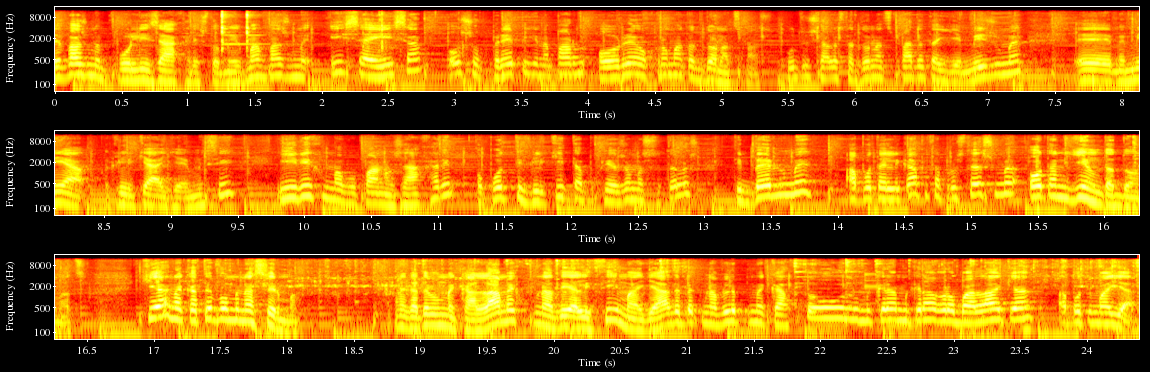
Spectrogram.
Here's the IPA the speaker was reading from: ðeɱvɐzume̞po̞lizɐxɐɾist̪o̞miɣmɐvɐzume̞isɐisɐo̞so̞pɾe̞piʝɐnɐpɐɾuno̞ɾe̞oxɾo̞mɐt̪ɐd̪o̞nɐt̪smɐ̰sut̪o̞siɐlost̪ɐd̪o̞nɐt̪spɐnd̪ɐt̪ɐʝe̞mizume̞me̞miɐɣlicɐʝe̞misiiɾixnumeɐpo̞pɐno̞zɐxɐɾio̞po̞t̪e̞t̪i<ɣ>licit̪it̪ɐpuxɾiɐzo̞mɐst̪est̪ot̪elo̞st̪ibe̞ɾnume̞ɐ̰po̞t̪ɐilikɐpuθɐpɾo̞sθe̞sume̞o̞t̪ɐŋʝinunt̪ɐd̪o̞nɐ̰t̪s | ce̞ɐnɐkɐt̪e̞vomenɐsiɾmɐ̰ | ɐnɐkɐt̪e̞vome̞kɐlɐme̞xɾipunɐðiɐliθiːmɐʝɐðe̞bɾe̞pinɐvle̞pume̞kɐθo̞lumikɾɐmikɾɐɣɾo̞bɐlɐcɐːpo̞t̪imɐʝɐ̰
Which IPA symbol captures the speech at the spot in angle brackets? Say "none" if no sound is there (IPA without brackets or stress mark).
ɣ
